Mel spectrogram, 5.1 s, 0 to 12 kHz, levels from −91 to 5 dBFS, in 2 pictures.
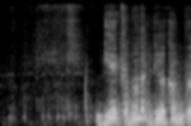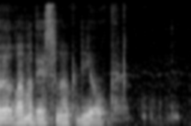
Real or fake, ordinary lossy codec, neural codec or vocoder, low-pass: fake; Opus, 64 kbps; codec, 44.1 kHz, 1.7 kbps, Pupu-Codec; 10.8 kHz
